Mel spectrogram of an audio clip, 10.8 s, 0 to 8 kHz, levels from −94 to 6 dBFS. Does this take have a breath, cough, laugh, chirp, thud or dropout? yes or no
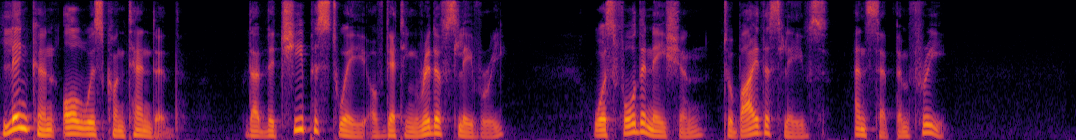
no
